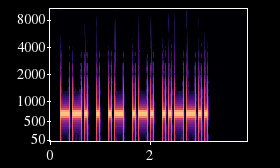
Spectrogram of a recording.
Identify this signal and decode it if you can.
Morse code, heard as a keyed tone, about 20 wpm, 700 Hz. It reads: GEAR?
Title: Sentences from Top 1400 Words 20wpm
